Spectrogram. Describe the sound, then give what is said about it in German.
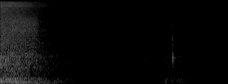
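A few quick, soft computer mouse clicks, fairly quiet, following a short burst of rushing noise at the start. “er klickt mit der Maus.”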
